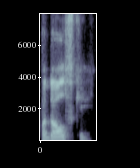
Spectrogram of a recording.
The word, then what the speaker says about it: Podolsky: my pleasure and a privilege to welcome mark podolski hi mark mike zladnick how are you oh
